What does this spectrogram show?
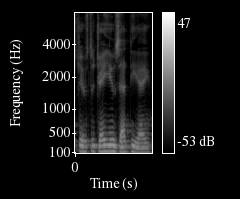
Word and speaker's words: Jewsda: It's Jewsda, Juzda.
